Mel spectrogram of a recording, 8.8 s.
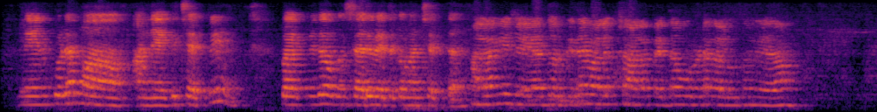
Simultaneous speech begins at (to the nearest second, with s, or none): none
